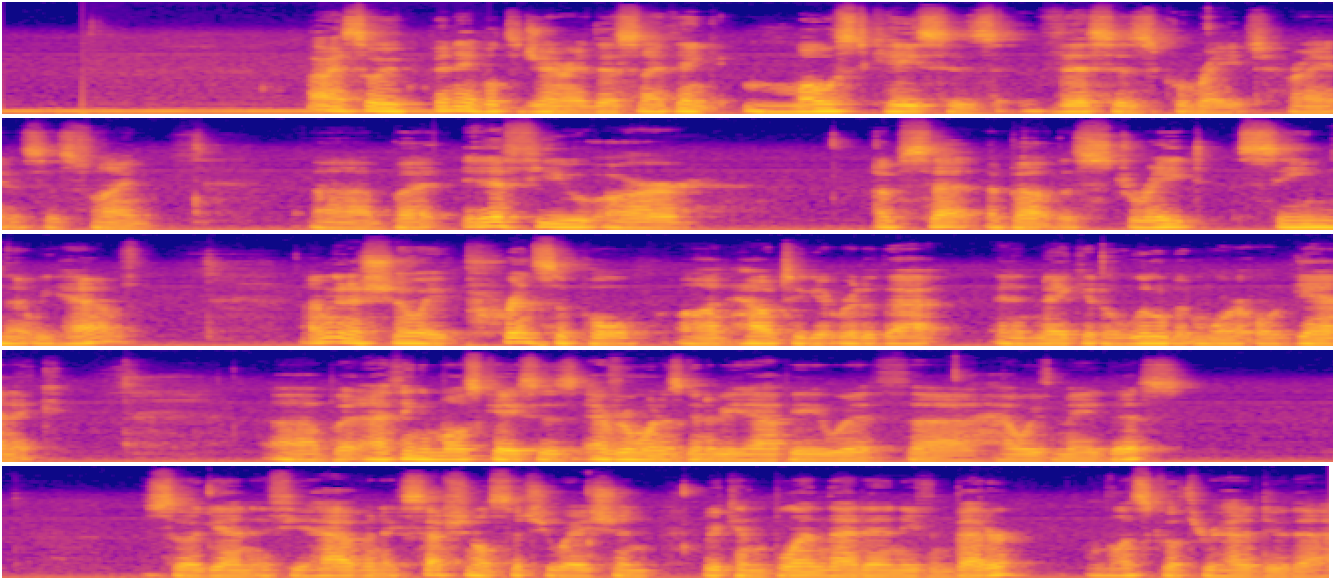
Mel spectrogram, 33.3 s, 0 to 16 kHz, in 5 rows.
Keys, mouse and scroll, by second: 1.3 click, 6.0 middle click, 6.1-8.8 right drag, 8.8-11.0 right drag, 21.0 click, 21.6 scroll down 1, 22.1-22.6 scroll up 2, 24.0 click, 24.7 middle click, 25.2 click, 25.2-27.8 right drag, 25.8 middle click, 28.5 scroll up 1, 28.9 scroll down 1, 29.5 middle click, 31.5 click, 32.0-32.5 scroll down 1, 33.1 click.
